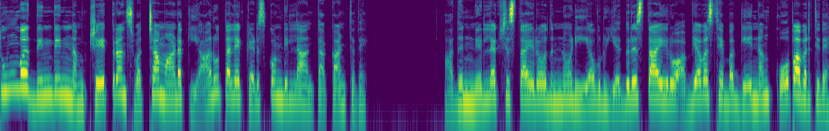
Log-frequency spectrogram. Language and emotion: Kannada, angry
